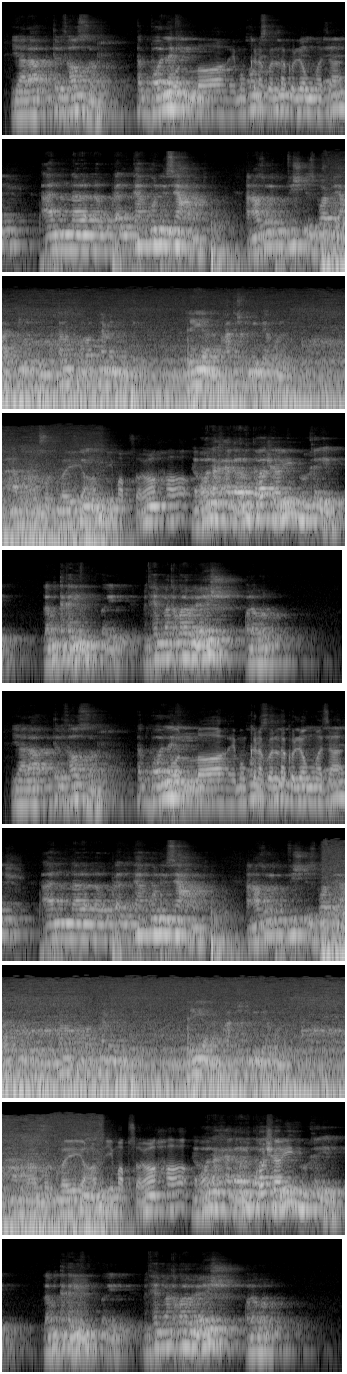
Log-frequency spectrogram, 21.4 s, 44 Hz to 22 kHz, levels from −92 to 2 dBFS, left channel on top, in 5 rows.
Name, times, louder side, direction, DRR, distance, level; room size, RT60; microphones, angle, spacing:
voice 1, 0.1-1.3 1.7-2.4 3.0-4.3 4.8-6.8 7.3-10.4 10.9-12.2 12.8-14.1 14.6-14.8 15.2-17.0 17.7-18.6 18.9-20.4, left 2 dB, 25° left, 7.5 m, -29 dB
voice 2, 2.1-4.5 13.1-16.6 16.9-17.2 18.0-18.3, right 3 dB, 75° right, 1.2 m, -33 dB
sound 1, 4.2-5.2 5.7-9.8 10.1-10.6 10.9-11.4, equal, 15° right, 5.8 m, -40 dB
sound 2, 8.3-14.1, right 1 dB, 35° right, 1.9 m, -30 dB
30.0 x 13.0 x 9.0 m
head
